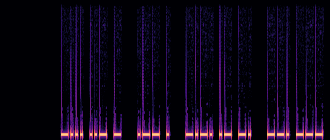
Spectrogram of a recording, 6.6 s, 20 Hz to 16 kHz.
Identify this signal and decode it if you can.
Morse code, heard as a keyed tone, about 25 wpm, 700 Hz. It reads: BUT WE CAN GO
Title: Sentences from Top 100 Words and Abbreviations 25wpm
